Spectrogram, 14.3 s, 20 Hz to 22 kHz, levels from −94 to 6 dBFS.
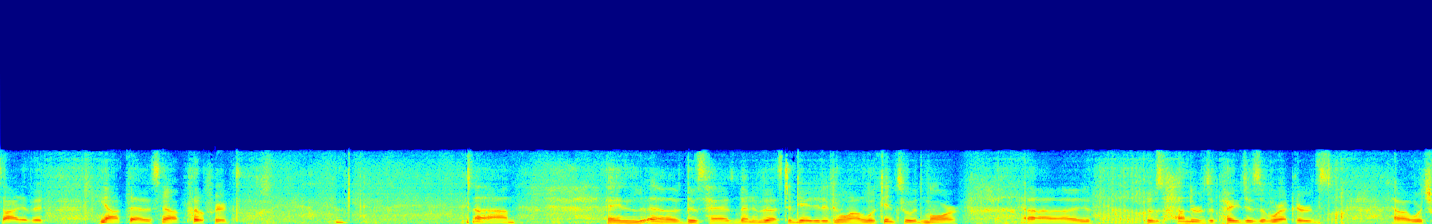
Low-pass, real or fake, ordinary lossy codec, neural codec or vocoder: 7.2 kHz; fake; AAC, 32 kbps; codec, 16 kHz, 1 kbps, FunCodec, trained on LibriTTS, 50 frames a second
